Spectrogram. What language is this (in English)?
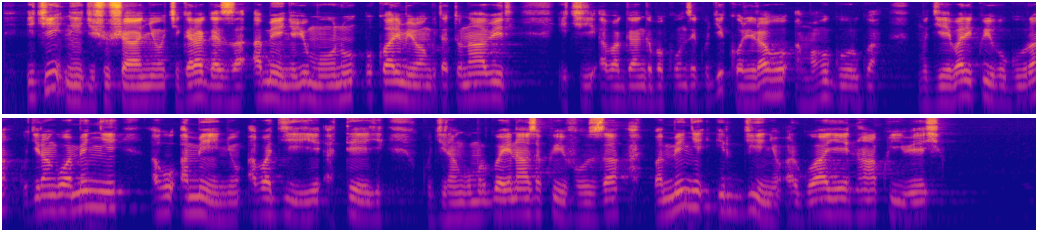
Kinyarwanda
